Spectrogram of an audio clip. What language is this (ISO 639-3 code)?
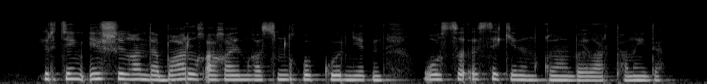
kaz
